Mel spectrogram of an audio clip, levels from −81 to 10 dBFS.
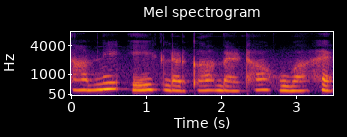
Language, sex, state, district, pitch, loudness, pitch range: Hindi, female, Chhattisgarh, Raipur, 245 Hz, -16 LUFS, 230-255 Hz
